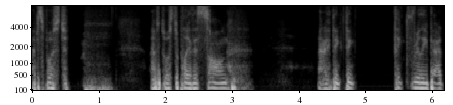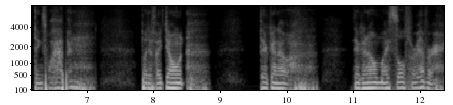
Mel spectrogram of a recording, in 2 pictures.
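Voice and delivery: theatrical half-whisper. Voicing a woman who left something at the store, half-whispering, trying not to be overheard. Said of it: "she whispers she whispers like she's trying to not be overheard".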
